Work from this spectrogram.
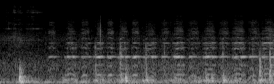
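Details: Mercedes C36 AMG M104 water pump, removed, pulley spun by hand: gritty, uneven rumble with a faint ringing tone; water pump bearing worn out.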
